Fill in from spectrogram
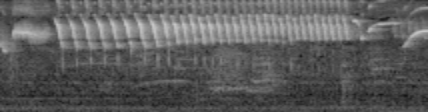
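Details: Canary from Indonesia singing: a rapid trill of sharp repeated notes high in pitch, about four per second at first then quickening into a steady roll for three seconds, ending with a few upslurred whistles; faint background hiss.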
